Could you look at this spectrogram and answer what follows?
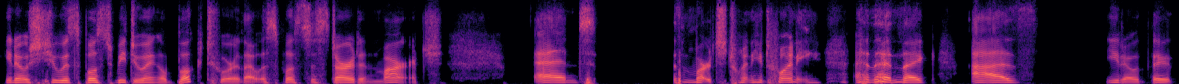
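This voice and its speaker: A woman's voice: on the low side, moderate pace, no echo. A woman hosting a virtual book club over a video call, chatty and full of fillers and restarts. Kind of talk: casual group discussion. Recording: dull lo-fi call audio.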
